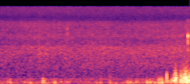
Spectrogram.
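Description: Low, steady wind rumble on the microphone, with no distinct event.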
